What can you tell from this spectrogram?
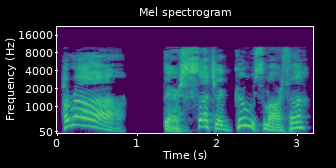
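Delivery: put-on high, cheering child's voice; excited children. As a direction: cheer it out like thrilled little kids. Children cheering about the goose.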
